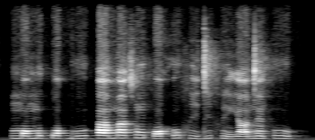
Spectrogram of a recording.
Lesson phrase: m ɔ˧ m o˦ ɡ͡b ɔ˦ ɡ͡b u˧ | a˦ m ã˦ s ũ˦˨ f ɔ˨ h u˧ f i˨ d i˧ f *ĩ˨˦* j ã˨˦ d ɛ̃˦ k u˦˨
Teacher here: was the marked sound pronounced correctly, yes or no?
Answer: no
